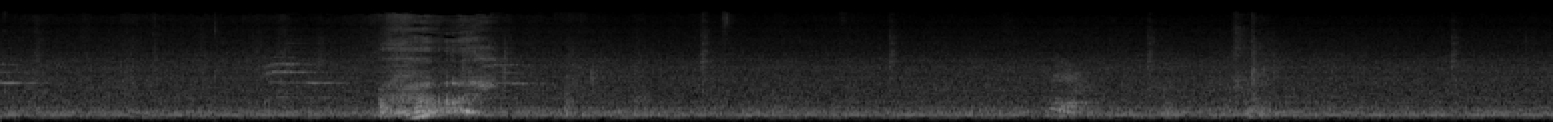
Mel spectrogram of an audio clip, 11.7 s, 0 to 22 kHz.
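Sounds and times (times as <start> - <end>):
faint room hum: 0.0 - 11.6
male cat meowing: 2.0 - 4.2.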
